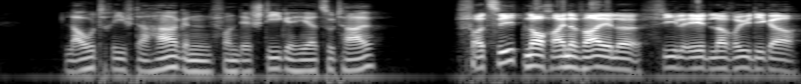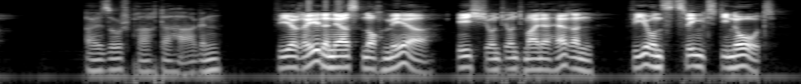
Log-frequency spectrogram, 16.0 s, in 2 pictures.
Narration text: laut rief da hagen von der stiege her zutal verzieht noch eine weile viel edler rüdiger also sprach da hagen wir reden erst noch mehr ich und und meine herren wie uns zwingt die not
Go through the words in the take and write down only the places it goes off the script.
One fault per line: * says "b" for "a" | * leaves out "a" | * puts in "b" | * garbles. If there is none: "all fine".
all fine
